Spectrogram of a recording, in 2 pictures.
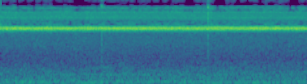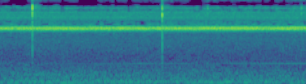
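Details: A continuous shrill ringing from bell crickets, unchanging in pitch, with sharp campfire pops at roughly one-second intervals and a low background rumble.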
